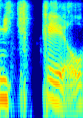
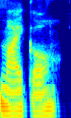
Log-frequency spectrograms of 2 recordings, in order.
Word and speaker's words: Michael: That's what I'm always telling Mikhail, right, Mikhail? It's Michael. You never say it right.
